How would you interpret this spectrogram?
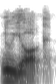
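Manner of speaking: "New York" with YORK rhyming with hawk; imitated New York accent. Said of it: "like a hawk".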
